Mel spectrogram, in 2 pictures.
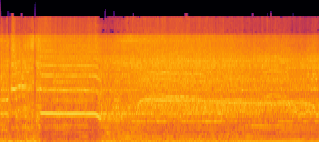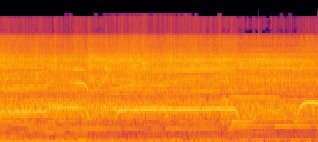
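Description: Live pop-rock band playing loudly through an arena PA, held guitar chords over drums and bass, with fans screaming and whooping close by. The deep bass drops out about a second before the end.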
